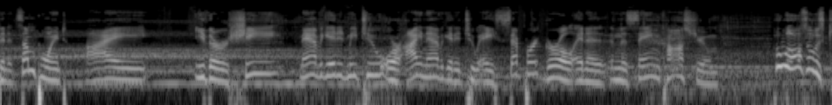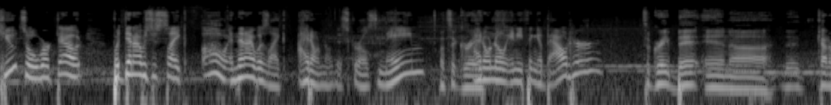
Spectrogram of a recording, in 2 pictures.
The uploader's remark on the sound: We also recorded the whole episode in a cemetery by a spooky house.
